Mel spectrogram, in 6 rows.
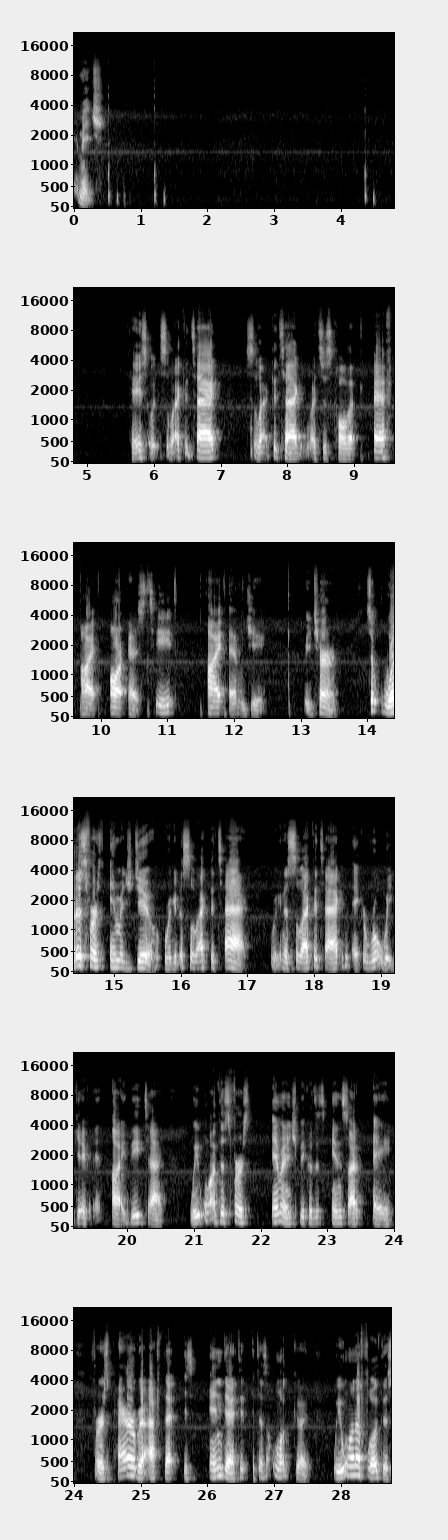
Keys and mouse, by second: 4.3 click, 7.4 click, 9.0-12.1 typing, 14.8 typing, 15.8 click, 22.0 click.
